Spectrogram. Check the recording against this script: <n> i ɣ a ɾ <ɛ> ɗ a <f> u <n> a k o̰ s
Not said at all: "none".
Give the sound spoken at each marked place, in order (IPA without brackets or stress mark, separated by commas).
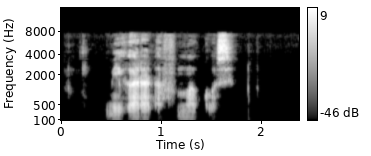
m, a, f, m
